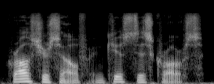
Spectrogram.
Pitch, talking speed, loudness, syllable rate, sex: 100 Hz, 170 wpm, -21 LUFS, 3.6 syllables/s, male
